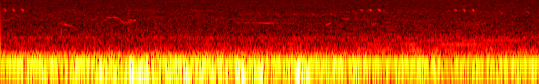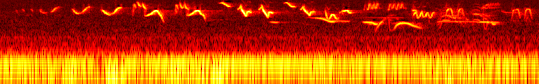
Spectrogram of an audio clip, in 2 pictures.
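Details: Male lazuli bunting singing in the open in summer, a rapid jumble of high, sharp varied syllables bursting out after about three seconds of quiet, over a steady low rumbling hum.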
